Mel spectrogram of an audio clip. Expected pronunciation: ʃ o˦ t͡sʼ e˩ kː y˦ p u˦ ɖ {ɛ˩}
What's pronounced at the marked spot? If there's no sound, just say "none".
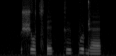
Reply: ɛ˩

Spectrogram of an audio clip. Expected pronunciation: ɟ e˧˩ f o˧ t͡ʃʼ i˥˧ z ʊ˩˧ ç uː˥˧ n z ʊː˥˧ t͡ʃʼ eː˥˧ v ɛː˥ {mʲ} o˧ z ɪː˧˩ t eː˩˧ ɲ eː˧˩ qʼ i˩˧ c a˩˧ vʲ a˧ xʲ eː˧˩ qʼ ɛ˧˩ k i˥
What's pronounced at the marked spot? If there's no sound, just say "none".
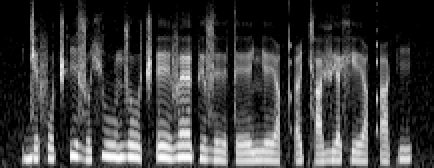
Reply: pʲ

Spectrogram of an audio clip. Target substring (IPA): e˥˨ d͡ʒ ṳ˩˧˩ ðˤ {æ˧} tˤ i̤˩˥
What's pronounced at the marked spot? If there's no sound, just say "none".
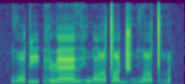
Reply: æ˧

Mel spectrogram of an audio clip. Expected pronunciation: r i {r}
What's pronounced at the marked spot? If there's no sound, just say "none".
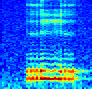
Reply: r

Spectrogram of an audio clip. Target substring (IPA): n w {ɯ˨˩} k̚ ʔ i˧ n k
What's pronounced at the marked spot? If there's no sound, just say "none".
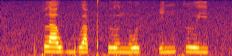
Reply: ɯ˨˩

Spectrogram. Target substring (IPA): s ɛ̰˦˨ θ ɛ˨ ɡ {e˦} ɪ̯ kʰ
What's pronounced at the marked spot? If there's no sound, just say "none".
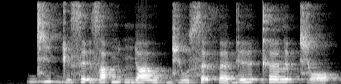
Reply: e˦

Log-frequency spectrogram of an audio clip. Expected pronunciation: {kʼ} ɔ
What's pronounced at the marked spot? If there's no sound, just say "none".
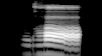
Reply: ɡʱ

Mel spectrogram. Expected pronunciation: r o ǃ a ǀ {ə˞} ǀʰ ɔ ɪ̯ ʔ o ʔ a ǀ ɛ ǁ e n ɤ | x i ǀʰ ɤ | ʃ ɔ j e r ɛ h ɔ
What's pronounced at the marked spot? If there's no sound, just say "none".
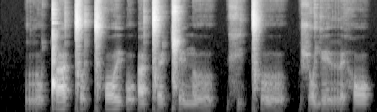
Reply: ɤ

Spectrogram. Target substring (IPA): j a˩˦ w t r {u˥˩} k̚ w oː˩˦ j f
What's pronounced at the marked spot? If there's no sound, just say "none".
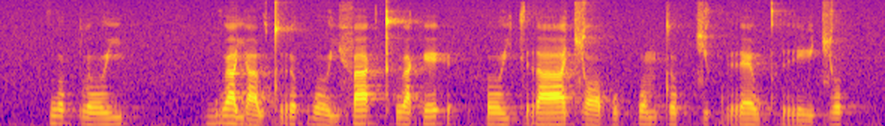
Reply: o˥˩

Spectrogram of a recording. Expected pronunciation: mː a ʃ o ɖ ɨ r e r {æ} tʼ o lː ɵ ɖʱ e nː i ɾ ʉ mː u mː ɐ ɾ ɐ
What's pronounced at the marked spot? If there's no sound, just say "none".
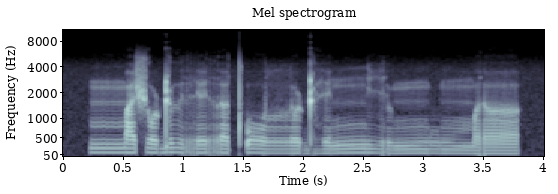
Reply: ɐ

